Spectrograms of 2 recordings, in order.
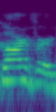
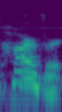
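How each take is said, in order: First: The word begins with a hard G sound. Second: The word begins with an H sound. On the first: "they always say Garvard" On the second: "instead of Harvard"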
